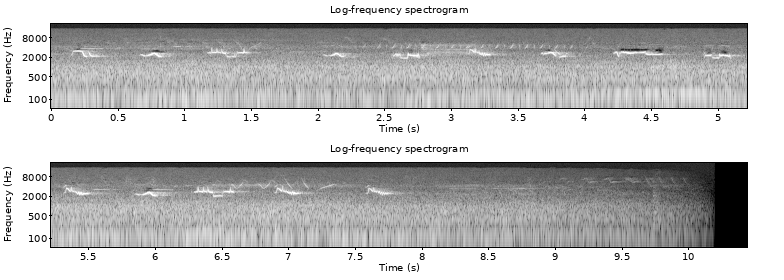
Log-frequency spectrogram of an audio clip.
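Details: American robin singing in the wild in Canada, a long string of short whistled slurred phrases at a steady pace, with continuous low traffic-like rumble underneath before the sound cuts off.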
